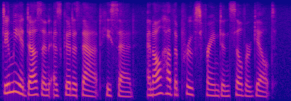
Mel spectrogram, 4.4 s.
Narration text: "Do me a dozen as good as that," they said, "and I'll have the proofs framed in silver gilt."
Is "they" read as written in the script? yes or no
no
